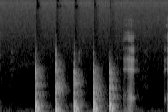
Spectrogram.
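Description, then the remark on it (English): Five firm knocks on a bunker door in a quick, even rhythm, fairly loud, with no one speaking. “The zombies don't knock, do they?”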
